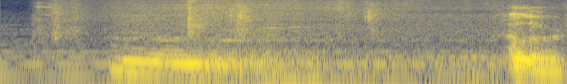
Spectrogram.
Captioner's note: groaning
